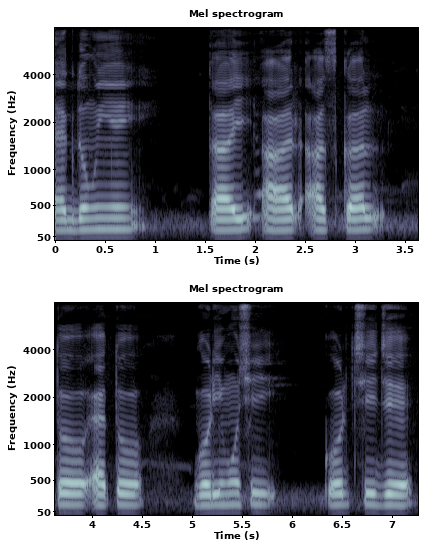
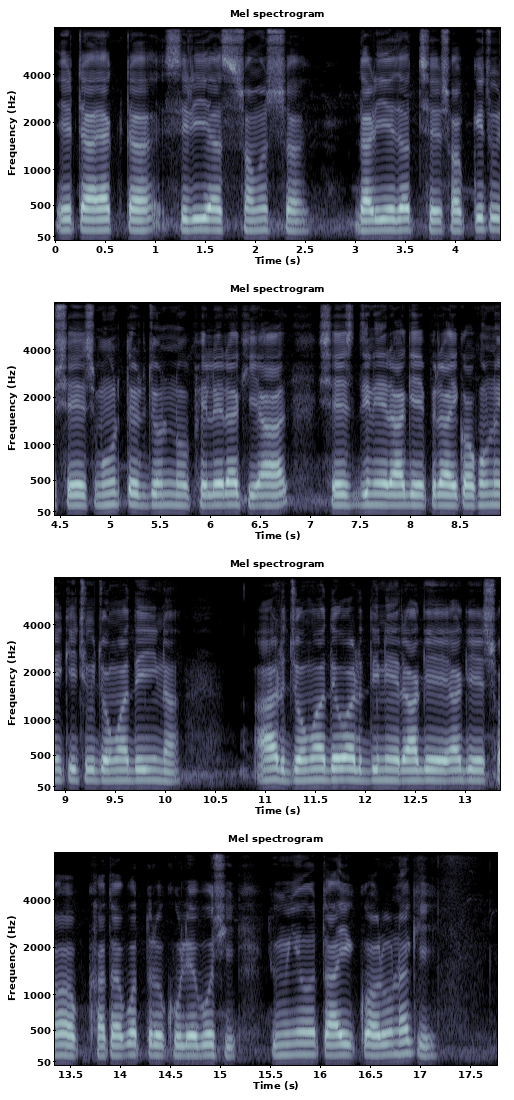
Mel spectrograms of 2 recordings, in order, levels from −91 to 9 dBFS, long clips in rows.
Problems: constant background noise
